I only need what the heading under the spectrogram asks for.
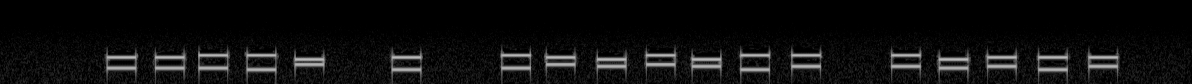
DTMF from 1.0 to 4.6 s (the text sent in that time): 5563* 2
